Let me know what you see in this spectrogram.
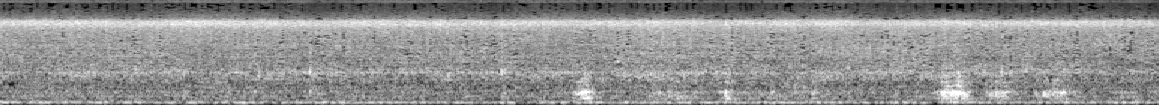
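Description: Chicken, potato and papaya pieces sizzling in hot oil and spice paste as they are stirred in the pot: a steady frying hiss.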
